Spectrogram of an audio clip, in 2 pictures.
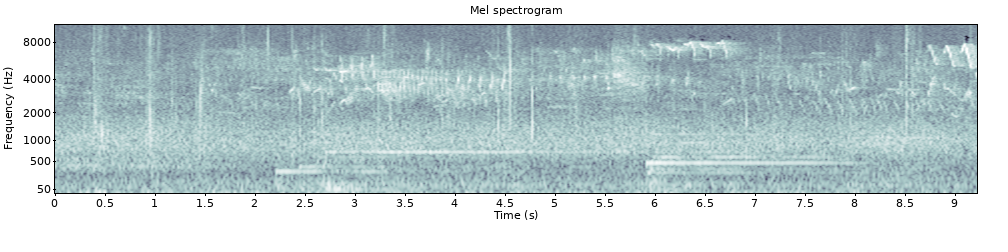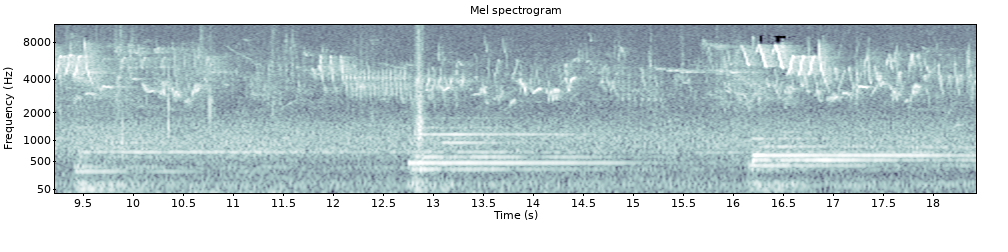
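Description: A house wren, warbling vireos and a Baltimore oriole sing in a tree that holds an oriole nest: five rounds of clear whistled notes recur every few seconds over steady, busy high-pitched warbling chatter.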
